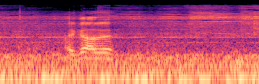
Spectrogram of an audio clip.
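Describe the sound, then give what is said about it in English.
A train passes in a steady, loud rumbling wash, with a short tonal whine near the start before the noise evens out again. “The train is in my way home.”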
